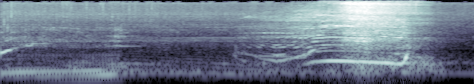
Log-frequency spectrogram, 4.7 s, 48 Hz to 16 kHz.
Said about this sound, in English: But what's really cool is that recordings and different recordings of different whale themes recorded in 2016 and 2018 in French Polynesia actually match the song themes sung in 2018 in Ecuadorian waters.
